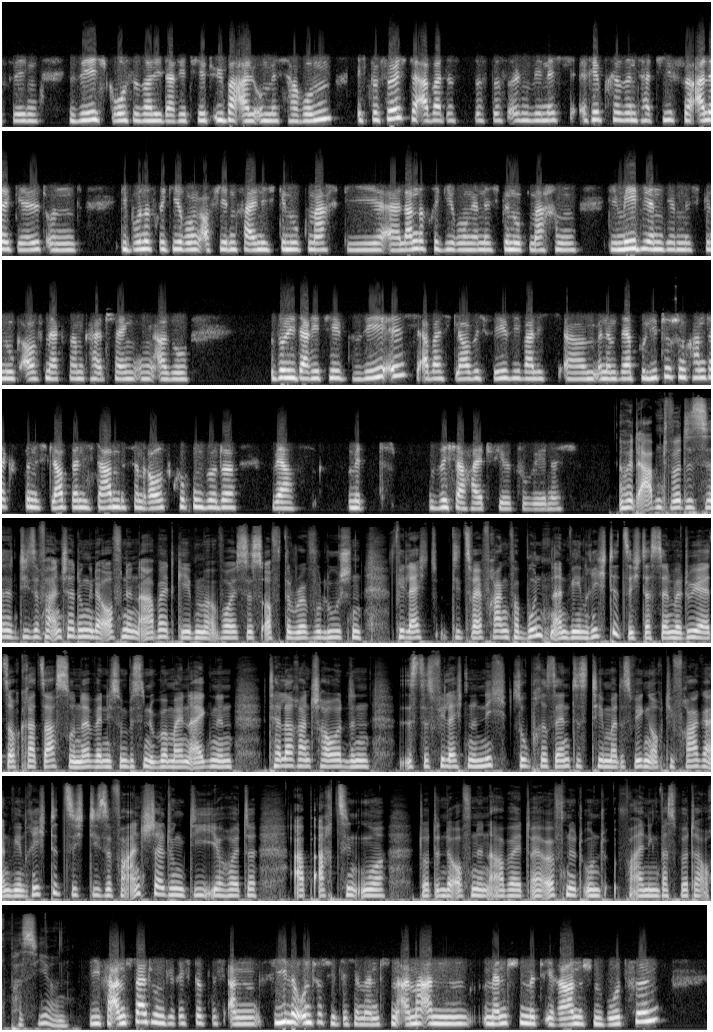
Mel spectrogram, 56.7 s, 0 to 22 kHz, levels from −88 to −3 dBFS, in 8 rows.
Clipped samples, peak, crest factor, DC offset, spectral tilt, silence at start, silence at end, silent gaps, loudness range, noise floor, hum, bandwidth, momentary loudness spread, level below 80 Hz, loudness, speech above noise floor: under 0.1%; -2 dBFS; 16 dB; under 0.1%; -4.5 dB/octave; 0.1 s; 0.5 s; none; 5 LU; -57 dBFS; none; 17 kHz; 9 LU; -42 dBFS; -18 LUFS; 39 dB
